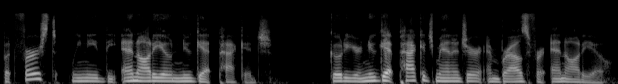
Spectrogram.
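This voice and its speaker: A man with a slightly high voice delivers scripted tutorial narration in a measured, instructional manner. The sound is dry and close, as a voice-over recorded right on the mic. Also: animated, dry recording. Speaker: tutorial host.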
